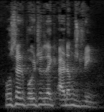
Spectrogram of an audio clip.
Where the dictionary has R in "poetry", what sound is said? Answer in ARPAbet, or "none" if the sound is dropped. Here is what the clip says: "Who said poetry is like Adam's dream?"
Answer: none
